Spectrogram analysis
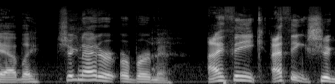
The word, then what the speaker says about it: Suge Knight: It's pronounced Suge Knight.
